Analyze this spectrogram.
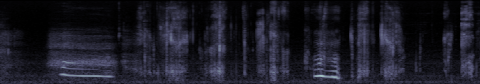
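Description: Quiet crunchy chewing and biting while someone taste-tests a rich food. Irregular bursts of crisp crunches are broken by two short hummed vocal sounds.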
